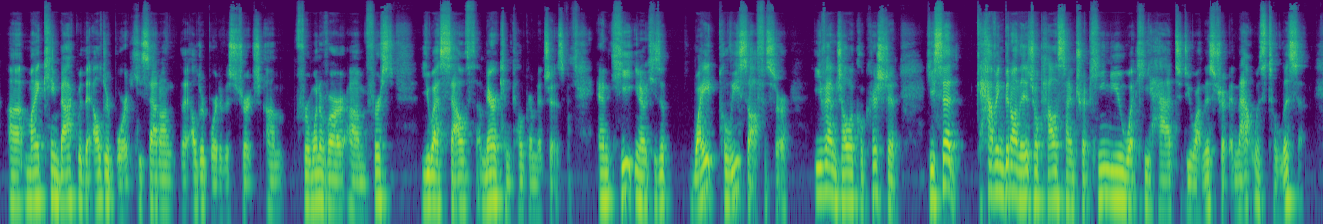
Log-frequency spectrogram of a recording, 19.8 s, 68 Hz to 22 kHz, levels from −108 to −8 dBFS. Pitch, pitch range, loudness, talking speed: 120 Hz, 110-130 Hz, -26 LUFS, 190 wpm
